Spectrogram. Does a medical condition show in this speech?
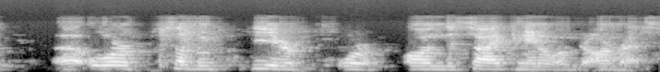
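Yes: cerebral palsy, spastic diplegia.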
